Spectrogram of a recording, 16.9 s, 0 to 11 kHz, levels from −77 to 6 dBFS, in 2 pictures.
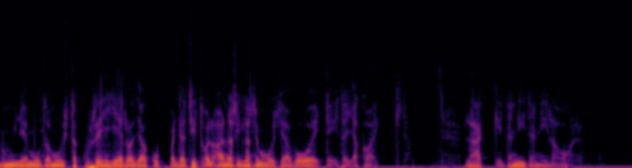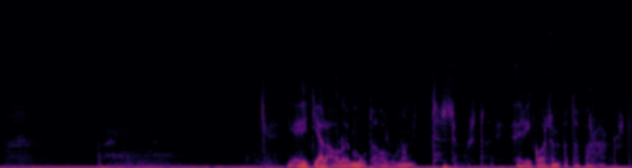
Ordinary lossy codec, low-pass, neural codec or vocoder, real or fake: none; none; none; real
